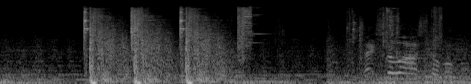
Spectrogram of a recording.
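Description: Gunfire in The Order: 1886 video game, with several loud, sharp shots in quick succession over a steady background of game ambience and a voice speaking.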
